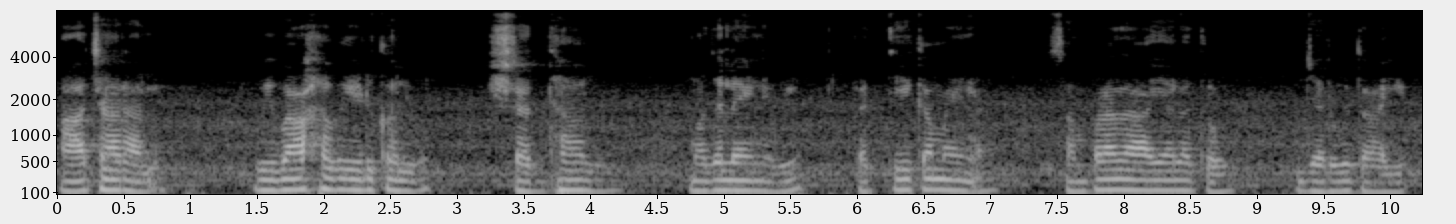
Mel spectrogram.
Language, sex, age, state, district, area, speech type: Telugu, male, 18-30, Telangana, Medak, rural, spontaneous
